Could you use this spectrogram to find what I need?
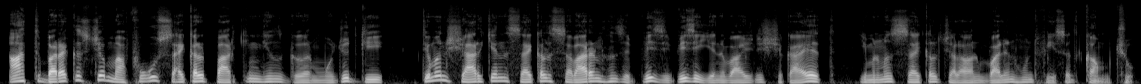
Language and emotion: Kashmiri, neutral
